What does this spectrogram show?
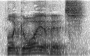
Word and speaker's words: Blagojevich: And we have to send birthday greetings out for the 52nd birthday of Rod oh my gosh, what do you pronounce? Blagojevich.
